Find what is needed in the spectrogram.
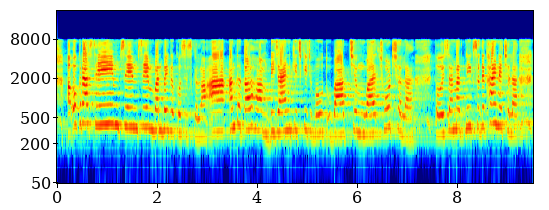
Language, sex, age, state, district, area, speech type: Maithili, female, 18-30, Bihar, Madhubani, rural, spontaneous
